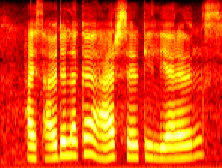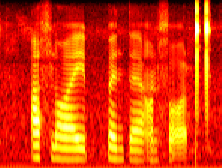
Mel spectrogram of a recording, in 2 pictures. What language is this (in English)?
Afrikaans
